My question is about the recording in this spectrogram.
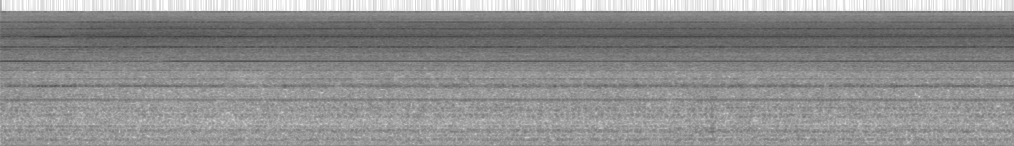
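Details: LOGIK washing machine on final spin: a steady high-pitched whine with several piercing held tones and almost no low rumble. The spin is noisy and the cause is not identified.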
